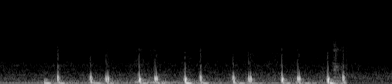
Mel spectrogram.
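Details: Regular paired lub-dub beats at about 125 a minute: normal heart sounds auscultated at the pulmonary area, second left intercostal space at the parasternal line, during a cardiology lab practice.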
